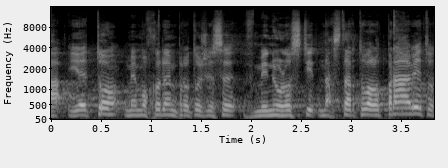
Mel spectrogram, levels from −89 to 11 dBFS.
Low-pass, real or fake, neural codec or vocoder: 14.4 kHz; fake; vocoder, 44.1 kHz, 128 mel bands, Pupu-Vocoder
